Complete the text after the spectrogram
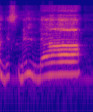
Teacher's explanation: لام کے اوپر کھڑا زبر ہے، کھینچ کر چلیں گے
